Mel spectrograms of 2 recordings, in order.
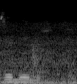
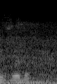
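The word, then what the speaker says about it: Vodun: La meilleure des prononciations, c'est Vobodou et c'est le colon qui a dit Vodou. Sinon c'est Vobodou.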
